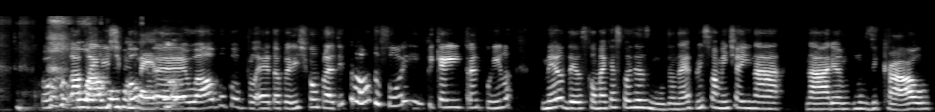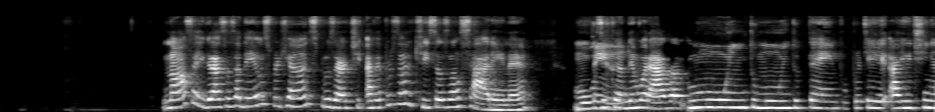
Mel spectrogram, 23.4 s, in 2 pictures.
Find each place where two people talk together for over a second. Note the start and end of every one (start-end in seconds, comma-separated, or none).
0.9-2.3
